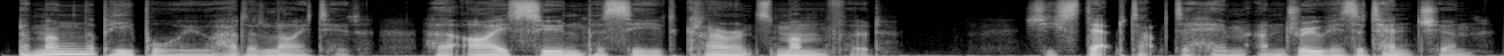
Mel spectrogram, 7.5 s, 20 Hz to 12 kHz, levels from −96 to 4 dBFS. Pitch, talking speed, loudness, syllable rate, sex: 100 Hz, 170 wpm, -23 LUFS, 5.3 syllables/s, male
